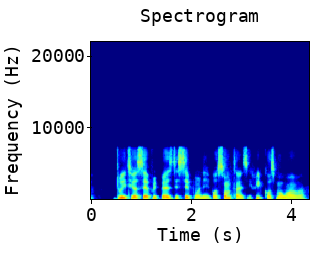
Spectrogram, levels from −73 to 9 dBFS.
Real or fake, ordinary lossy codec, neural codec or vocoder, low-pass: fake; none; codec, 16 kHz, about 1 kbps, DyCAST, with the encoder's durations; 7.2 kHz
